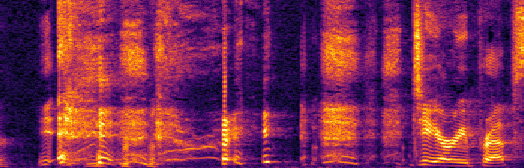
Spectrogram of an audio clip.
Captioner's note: laugh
